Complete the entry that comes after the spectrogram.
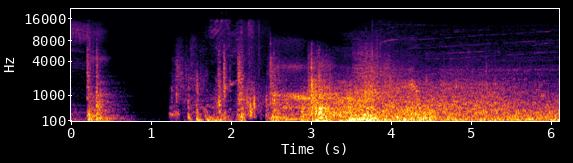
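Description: Cyclops submarine docking in a Subnautica moon pool: a sliding clunk and door thunks, a brief drop to silence, then a steady mechanical rumble and hiss with faint clanks.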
